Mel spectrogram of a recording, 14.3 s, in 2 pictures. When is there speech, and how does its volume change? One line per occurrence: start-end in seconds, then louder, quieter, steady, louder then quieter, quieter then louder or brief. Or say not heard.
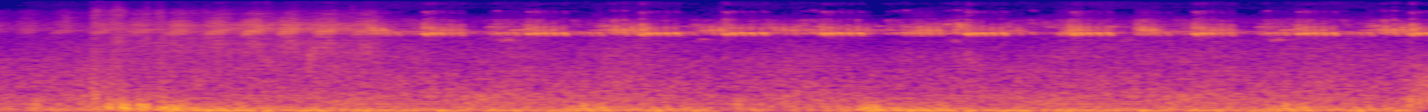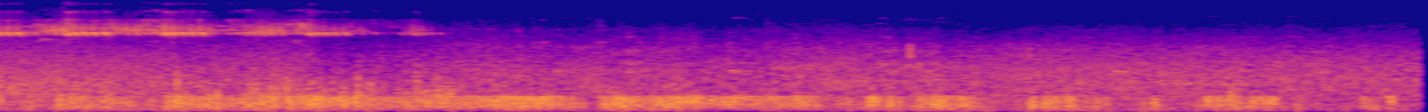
not heard.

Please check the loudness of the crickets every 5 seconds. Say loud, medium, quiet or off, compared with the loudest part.
loud, loud, off.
